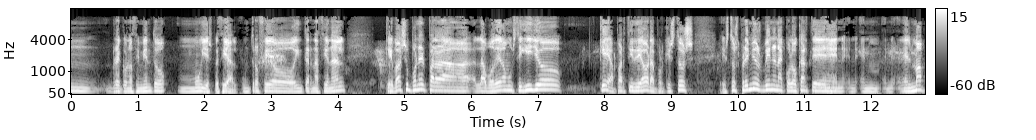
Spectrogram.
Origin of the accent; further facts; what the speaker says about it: La Rioja, Spain; es que soy de Rioja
